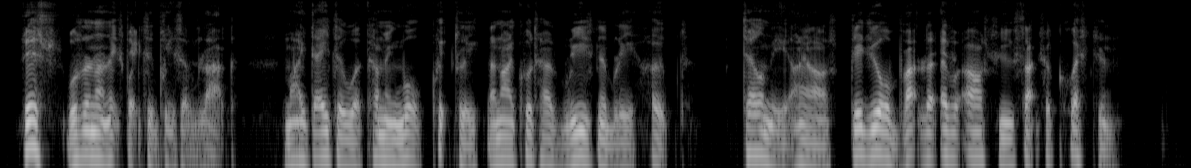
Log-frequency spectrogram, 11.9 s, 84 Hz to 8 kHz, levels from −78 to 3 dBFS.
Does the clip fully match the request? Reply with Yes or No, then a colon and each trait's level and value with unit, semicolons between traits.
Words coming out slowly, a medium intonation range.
No: average, 160 wpm; average, 3.7 semitones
